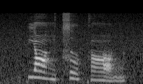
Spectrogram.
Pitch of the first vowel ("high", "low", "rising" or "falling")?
falling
